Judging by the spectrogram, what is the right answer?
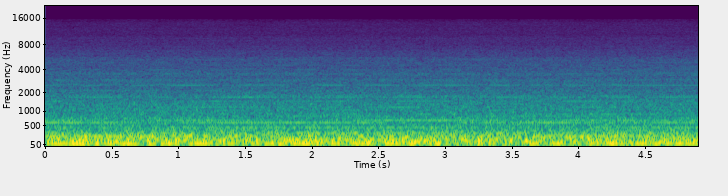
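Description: Steady, dense roar of a PMDG 737-700's jet engines at climb power in Microsoft Flight Simulator 2024, constant and loud throughout with no voices.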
